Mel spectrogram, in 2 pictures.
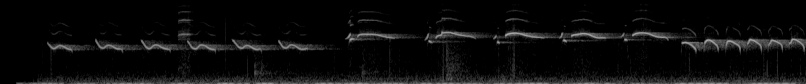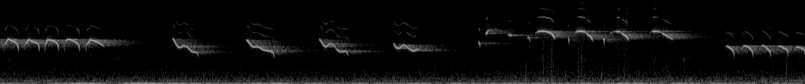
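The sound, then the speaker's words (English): Birds chirp and sing continuously, with bright repeated whistled phrases and trills shifting in pitch over a quiet low background hum. The calls are fairly loud, and no one speaks. “Oh my goodness, how I do love them birds.”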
